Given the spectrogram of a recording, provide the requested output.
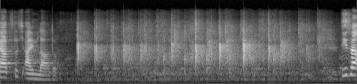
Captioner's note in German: Beifall DIE LINKE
